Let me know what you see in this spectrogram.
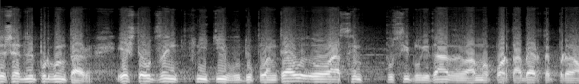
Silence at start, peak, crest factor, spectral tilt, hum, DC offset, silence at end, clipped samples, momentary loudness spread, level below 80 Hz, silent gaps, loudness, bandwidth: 0 s; 0 dBFS; 8 dB; -6.5 dB/octave; none; 0.7%; 0 s; 0.2%; 6 LU; -42 dBFS; none; -8 LUFS; 15 kHz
